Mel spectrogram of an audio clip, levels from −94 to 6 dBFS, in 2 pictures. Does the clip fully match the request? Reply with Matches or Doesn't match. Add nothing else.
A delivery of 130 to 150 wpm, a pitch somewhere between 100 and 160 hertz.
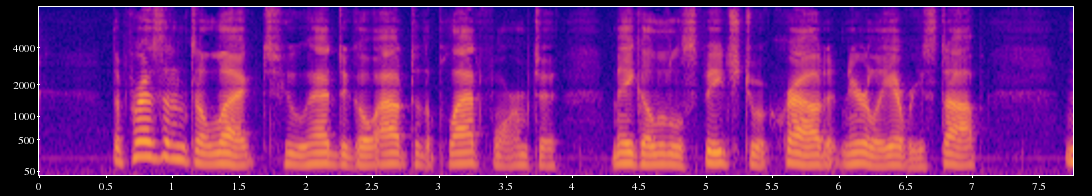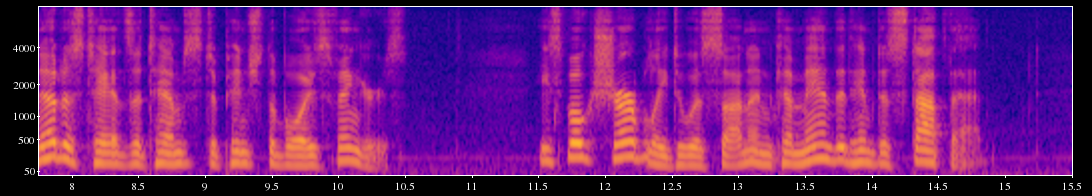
Doesn't match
